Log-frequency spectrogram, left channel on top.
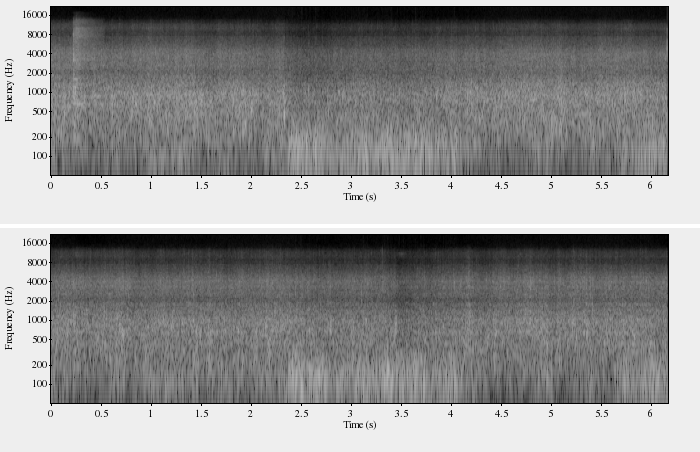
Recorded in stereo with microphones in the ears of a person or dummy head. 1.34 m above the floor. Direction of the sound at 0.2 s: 50° left (ahead or behind).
